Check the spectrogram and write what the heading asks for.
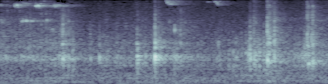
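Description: A toy pull-back car's spring motor and gears running down as it rolls across a plastic surface. A faint high whir fades out in the first half second, followed by a few light clicks and taps.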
